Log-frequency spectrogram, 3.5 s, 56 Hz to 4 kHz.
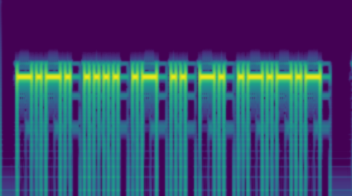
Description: Morse code, heard as a keyed tone, about 25 wpm, 750 Hz. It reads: CHAIN.
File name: Archive / 25 WPM / 25WPM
